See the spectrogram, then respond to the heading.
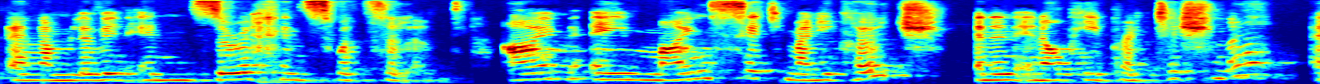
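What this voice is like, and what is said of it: South African accent. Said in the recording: “I'm originally from South Africa, and you can hear by the accent”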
